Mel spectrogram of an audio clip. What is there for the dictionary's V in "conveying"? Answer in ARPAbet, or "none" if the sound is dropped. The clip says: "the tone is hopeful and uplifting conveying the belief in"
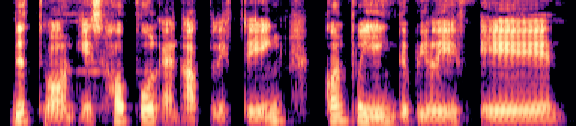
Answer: F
